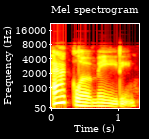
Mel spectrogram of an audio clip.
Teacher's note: May is underlined because it's secondary stress. It'll get a little longer, but not higher. So ack is high and longer.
